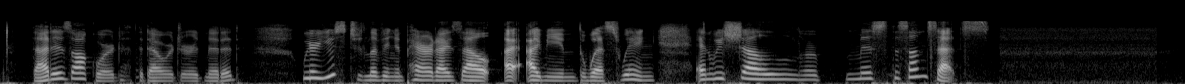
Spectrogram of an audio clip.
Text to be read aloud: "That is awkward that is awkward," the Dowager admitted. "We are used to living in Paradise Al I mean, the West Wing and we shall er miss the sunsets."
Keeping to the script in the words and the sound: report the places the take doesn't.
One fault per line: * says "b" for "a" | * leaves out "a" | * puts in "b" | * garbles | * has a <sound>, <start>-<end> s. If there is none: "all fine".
* leaves out "that is awkward"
